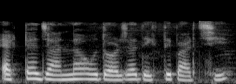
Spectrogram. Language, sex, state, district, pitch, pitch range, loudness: Bengali, female, West Bengal, Alipurduar, 230 Hz, 215-235 Hz, -16 LUFS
